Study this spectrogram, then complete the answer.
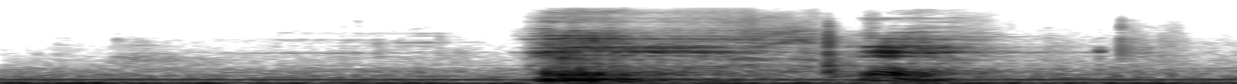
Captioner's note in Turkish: Nefes sesi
